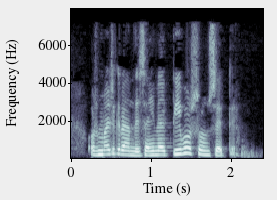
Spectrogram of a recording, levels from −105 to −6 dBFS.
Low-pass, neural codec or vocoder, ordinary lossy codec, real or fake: 7.2 kHz; none; MP3, 64 kbps; real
